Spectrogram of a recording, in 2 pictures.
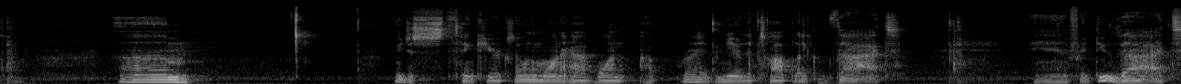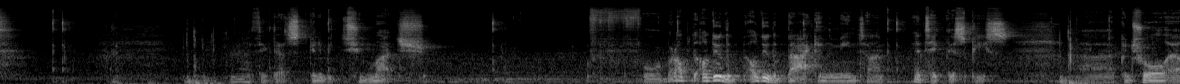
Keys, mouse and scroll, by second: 12.5-17.4 drag, 13.9 ctrl+l, 18.1-19.9 middle drag, 20.9-22.7 drag, 22.7 ctrl+l.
